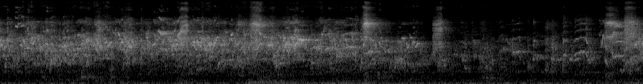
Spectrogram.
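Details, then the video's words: Domestic budgerigars chatter with fast, scratchy warbles and chirps, louder at first, fading near the end before a final rise of squawks. "O Som dos Periquitos"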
